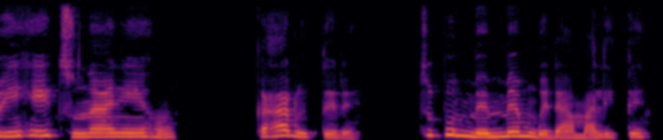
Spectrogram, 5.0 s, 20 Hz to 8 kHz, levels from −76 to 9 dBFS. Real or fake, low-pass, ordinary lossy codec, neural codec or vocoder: real; none; none; none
